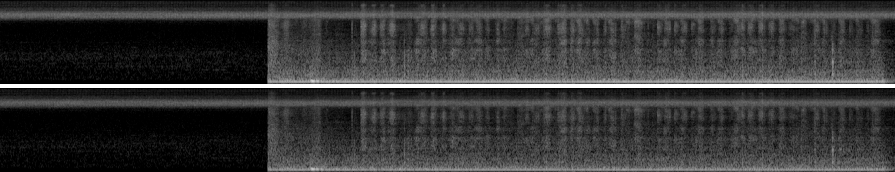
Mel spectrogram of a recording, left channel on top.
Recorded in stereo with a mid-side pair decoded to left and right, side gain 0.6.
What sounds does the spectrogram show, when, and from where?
0.0 s an insect: 25° left, 4.5 m
2.7 s writing: 20° left, 0.6 m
